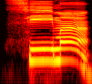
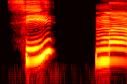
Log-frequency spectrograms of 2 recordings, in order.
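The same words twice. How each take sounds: First: सीमा joined as one slow word; blended word. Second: सीमा split into सी, long pause, मा; rising सी, then मा alone; syllable by syllable. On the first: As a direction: read Seema whole with drawn-out vowels, falling at the end. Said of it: "खींच के पढ़ना है". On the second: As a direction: sound out Seema very slowly in two parts. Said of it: "एक एक अक्षर का उच्चारण करना है". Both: Shown as a demonstration.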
